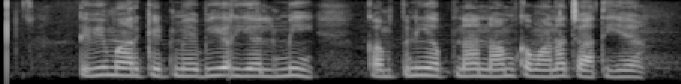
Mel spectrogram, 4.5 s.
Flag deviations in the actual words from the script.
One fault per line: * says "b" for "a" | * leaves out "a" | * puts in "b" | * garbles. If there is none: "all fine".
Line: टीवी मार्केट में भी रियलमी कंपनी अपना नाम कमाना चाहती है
all fine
